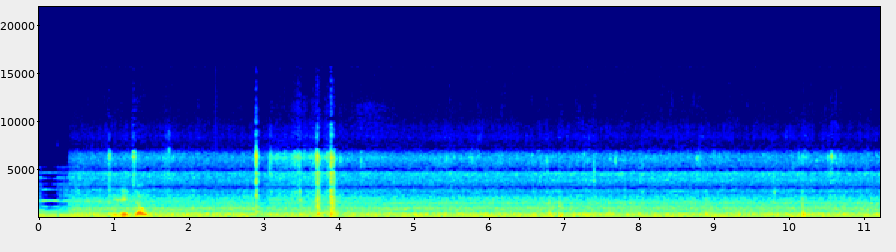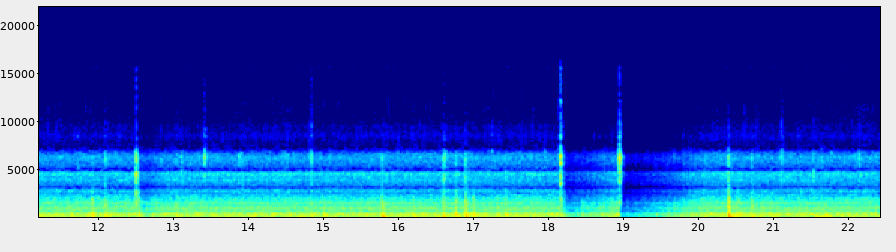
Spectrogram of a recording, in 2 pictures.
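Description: A steady hum runs under a pan of beef-tendon stew being stirred on a gas stove, with a few sharp clinks of a metal ladle against the pan; the hum dips briefly about 18 seconds in.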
